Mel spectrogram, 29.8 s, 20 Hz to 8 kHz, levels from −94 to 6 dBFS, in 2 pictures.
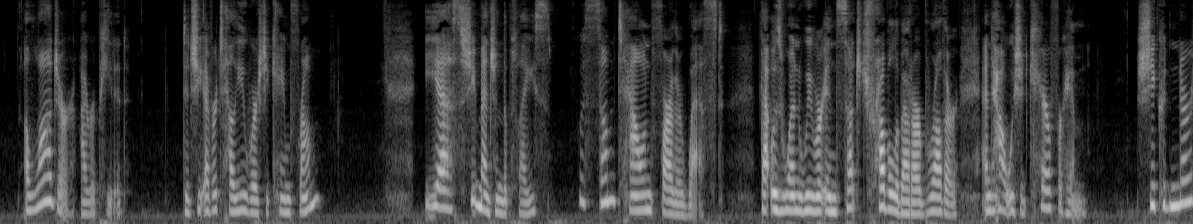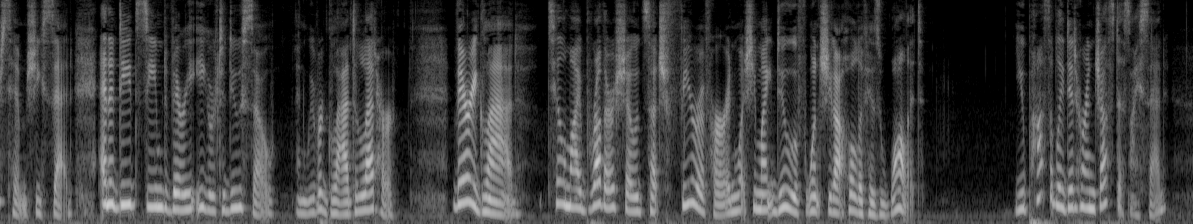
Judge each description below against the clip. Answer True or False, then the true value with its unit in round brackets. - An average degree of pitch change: False (5.7 semitones)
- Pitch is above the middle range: True (205 Hz)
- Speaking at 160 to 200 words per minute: True (190 wpm)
